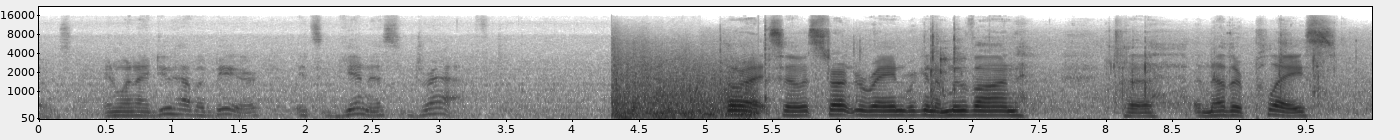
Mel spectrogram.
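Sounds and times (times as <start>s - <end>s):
boom and whoosh sound effect: 4.3s - 5.4s.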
